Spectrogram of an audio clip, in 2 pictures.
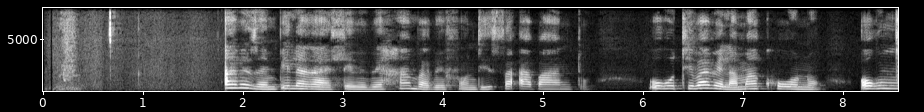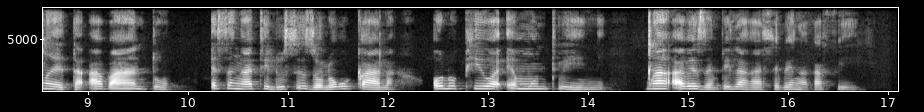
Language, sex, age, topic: North Ndebele, male, 36-49, health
